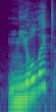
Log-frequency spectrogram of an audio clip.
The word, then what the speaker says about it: Mulet: transgender girl named Rose Mulet. I believe that's how to say her name because it's not spelled the same as mullet.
